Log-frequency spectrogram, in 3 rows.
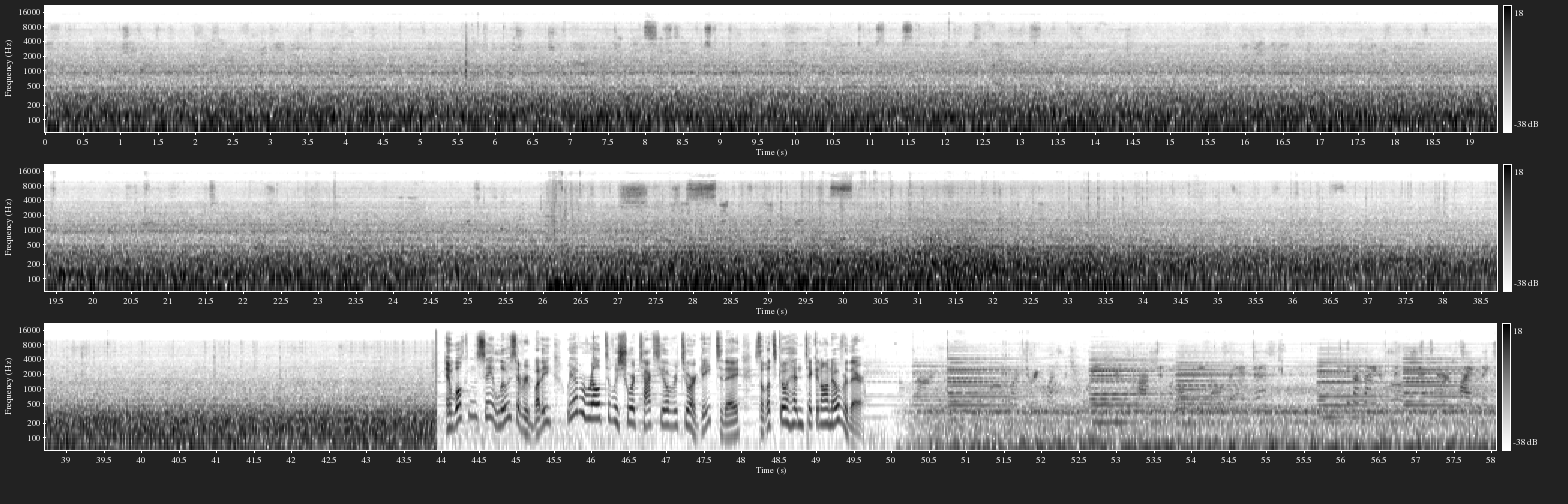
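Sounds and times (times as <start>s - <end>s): airplane cabin rumble: 0.0s - 58.0s.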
